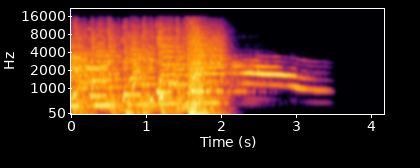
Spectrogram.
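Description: Upbeat cartoon theme music that stops about two seconds in, leaving a cartoon cat's long meow that falls in pitch and fades out.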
